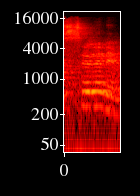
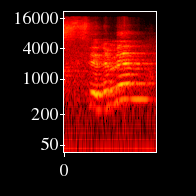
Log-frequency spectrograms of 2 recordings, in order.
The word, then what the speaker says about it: synonym: Basically, so, and it's, when I was little, I pronounced it cinnamon, which I mean, you would think, right? But it's actually spelled, here, I'll spell it out for you. It's a little confusing, but it's spelled S-Y-N-O-N-Y-N. So, synonym. It's, yeah, so synonym is how you pronounce it.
